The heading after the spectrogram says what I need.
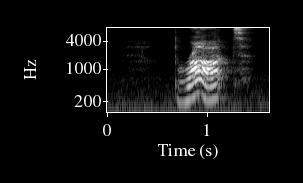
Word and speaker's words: brought: a look at this do you see the silent letter pair here yes you do there's th I'm gonna mark those out because we know that we will not hear them but what I want to focus on very quickly is this oh you sound because just recently we learned that oh you says ow and in many many words it does say ow but in these words are you hearing out out Brout bout no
